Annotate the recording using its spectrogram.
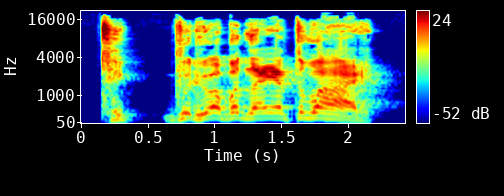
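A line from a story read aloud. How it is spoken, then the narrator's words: Shouting in pain and rage. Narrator (Russian): кричал он вне себя от боли и ярости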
